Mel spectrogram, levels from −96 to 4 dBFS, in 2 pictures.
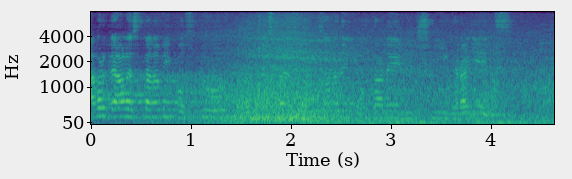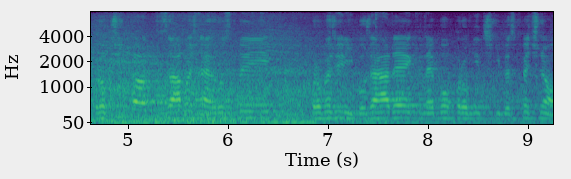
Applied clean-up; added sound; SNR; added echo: none; Train; 1 dB; reverberation time 1.0 s.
